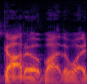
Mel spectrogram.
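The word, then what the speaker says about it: Godot: be poo in waiting for go uh it's pronounced gado by the way not gdau and uh uh and I said oh yeah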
